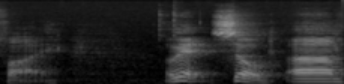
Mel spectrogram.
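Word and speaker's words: phi: just a quick correction this right here is actually pronounced fi okay so um how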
